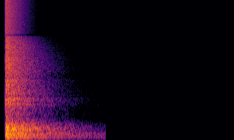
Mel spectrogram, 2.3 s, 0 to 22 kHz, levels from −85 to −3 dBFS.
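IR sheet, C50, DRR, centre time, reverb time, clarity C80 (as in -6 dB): 2.0 dB, -19.0 dB, 65 ms, 1.1 s, 4.0 dB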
